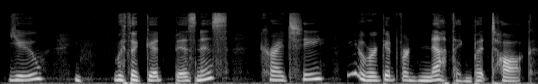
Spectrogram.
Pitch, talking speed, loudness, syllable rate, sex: 205 Hz, 155 wpm, -20 LUFS, 4.6 syllables/s, female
